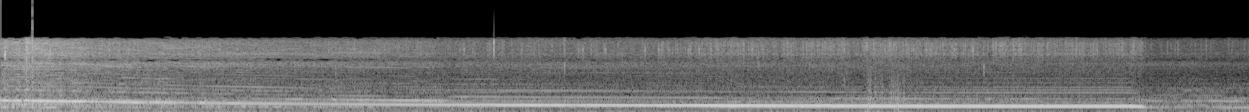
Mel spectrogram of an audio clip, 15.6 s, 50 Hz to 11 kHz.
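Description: Suzuki Hayabusa 1300's inline-four engine under way, its note sliding down in pitch over the first few seconds and then holding steady. About a second before the end the sound drops away sharply, as when the throttle is shut.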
